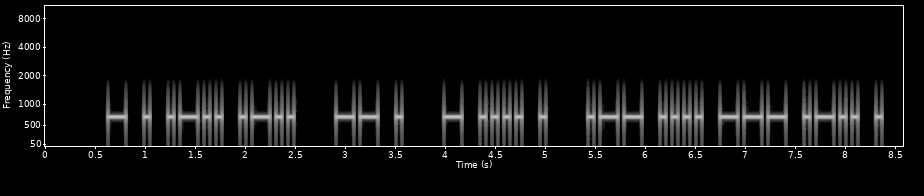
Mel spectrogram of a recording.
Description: Morse code, heard as a keyed tone, about 20 wpm, 700 Hz. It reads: TELL ME THE WHOLE
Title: Sentences from Top 800 Words 20wpm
